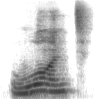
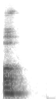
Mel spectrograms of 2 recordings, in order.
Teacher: algunos lo pronuncian más tirándole a una especie de A, want, y otros la pronuncian más con el sonido de la O recortada. No la O nuestra, sino O.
